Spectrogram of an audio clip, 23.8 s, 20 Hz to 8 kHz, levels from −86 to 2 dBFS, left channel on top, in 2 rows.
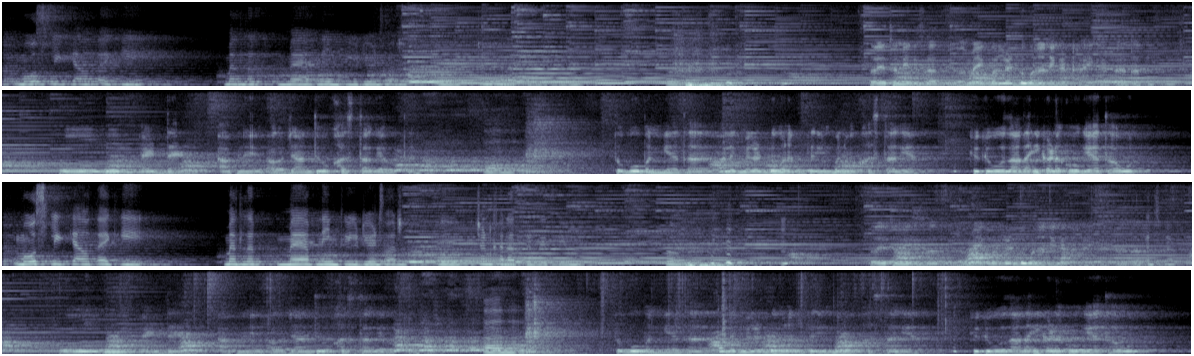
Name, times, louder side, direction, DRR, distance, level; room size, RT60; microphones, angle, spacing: voice 1, 0.0-1.4 2.2-4.1 4.3-5.8 6.6-6.9 7.8-7.9 11.4-11.8 12.9-13.2 16.7-17.3 19.1-19.2, right 4 dB, 45° right, 9 dB, 0.3 m, -28 dB
sound 1, 1.6-1.7 2.1-4.7, right 1 dB, 80° left, 1.9 m, -41 dB
Harp, 3.9-16.5, left 2 dB, 60° left, 0.8 m, -34 dB
voice 2, 6.7-7.2 8.7-11.4 12.5-16.1 18.0-21.1 21.6-23.4, left 2 dB, 40° left, 6 dB, 0.4 m, -26 dB
sound 2, 7.8-8.1 8.5-15.5 15.8-21.4, right 3 dB, 90° right, 0.7 m, -33 dB
8.8 x 3.3 x 6.4 m, 2.2 s
head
